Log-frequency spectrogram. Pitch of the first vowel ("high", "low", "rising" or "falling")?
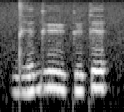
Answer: rising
